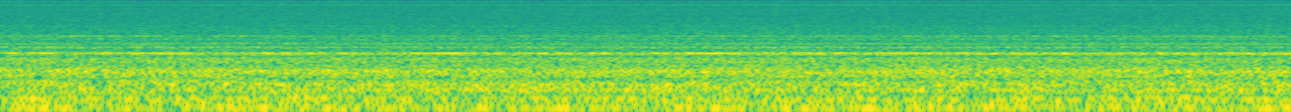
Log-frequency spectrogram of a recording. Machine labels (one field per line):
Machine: fan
